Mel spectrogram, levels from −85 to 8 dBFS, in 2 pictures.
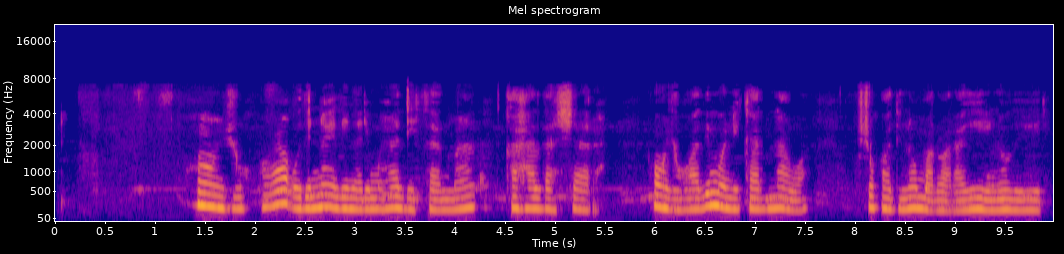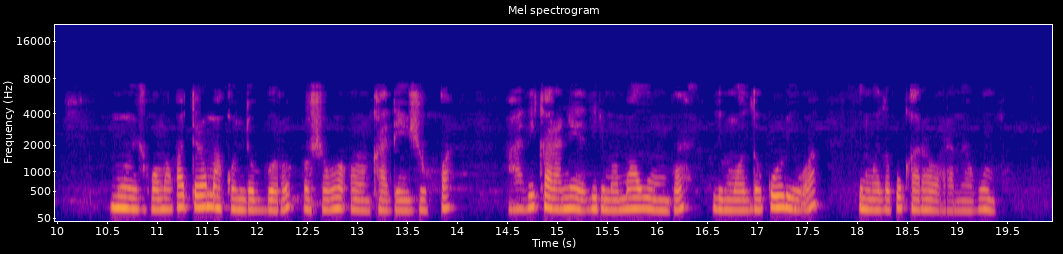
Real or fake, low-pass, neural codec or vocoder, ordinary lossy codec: real; 7.2 kHz; none; AAC, 32 kbps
